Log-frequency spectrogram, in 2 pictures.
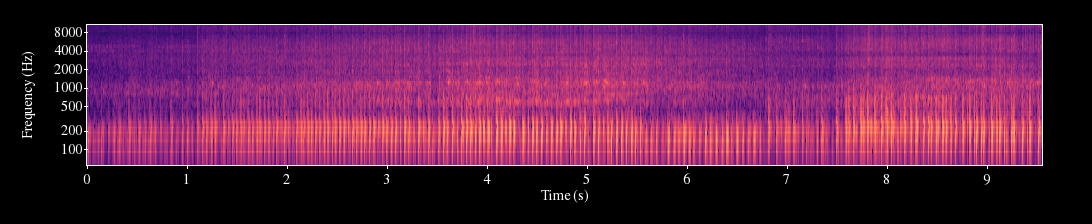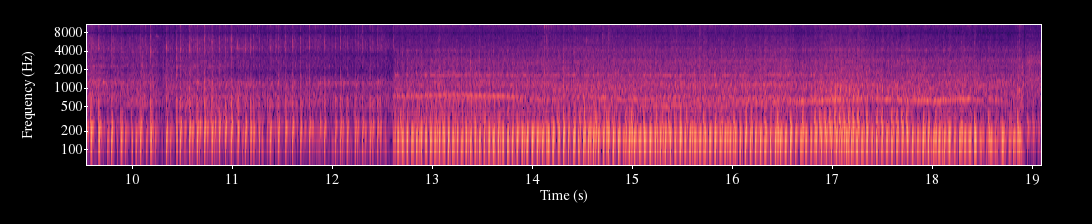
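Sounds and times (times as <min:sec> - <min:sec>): motorcycle engine running: 0:00.0 - 0:19.0.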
